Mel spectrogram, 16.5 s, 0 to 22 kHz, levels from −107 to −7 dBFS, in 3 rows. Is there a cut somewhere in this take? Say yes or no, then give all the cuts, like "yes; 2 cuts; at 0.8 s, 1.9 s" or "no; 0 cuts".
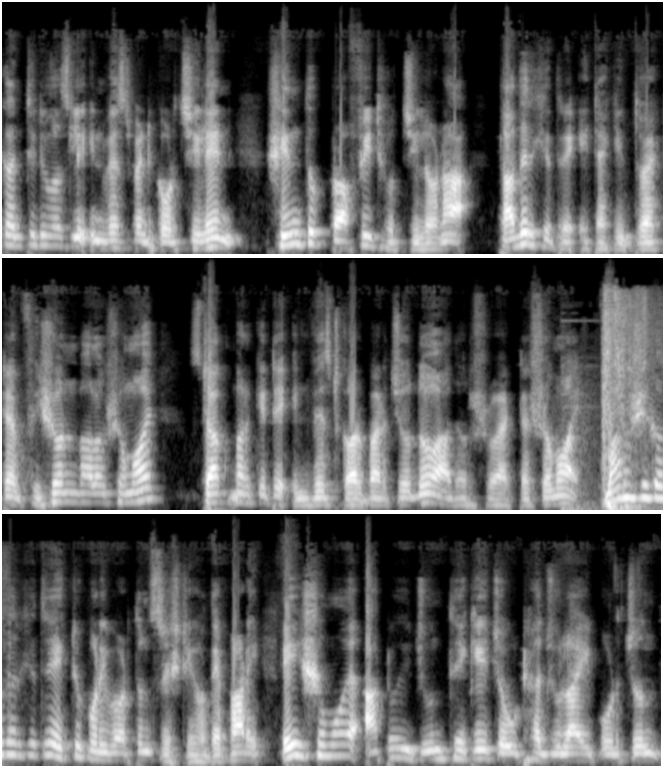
yes; 1 cut; at 10.4 s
